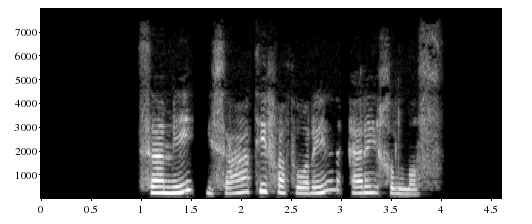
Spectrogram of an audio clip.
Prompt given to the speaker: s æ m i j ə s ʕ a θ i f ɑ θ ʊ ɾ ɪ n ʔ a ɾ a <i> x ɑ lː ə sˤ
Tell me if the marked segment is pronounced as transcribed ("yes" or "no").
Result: no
